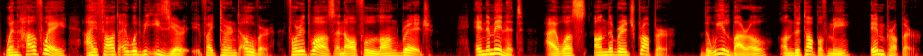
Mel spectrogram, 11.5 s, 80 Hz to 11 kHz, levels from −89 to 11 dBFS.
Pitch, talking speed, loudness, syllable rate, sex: 150 Hz, 190 wpm, -18 LUFS, 5.2 syllables/s, male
